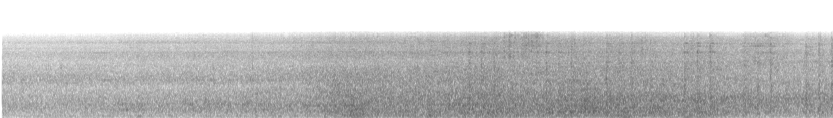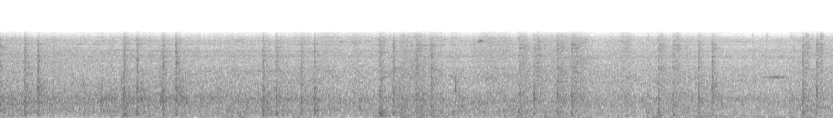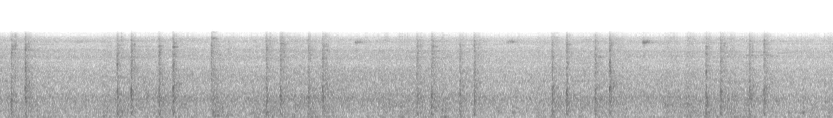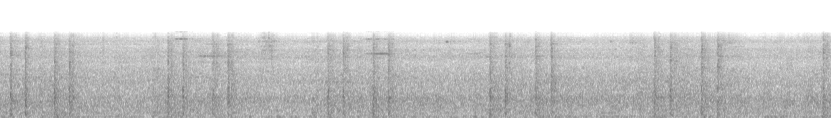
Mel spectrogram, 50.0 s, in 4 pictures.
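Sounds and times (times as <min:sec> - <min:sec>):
wheels clacking over rail joints: 0:06.3 - 0:13.2, 0:16.4 - 0:21.3, 0:22.2 - 0:23.4, 0:24.0 - 0:25.6, 0:40.0 - 0:41.6.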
